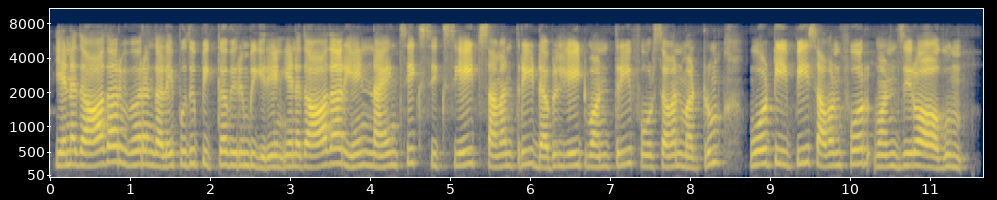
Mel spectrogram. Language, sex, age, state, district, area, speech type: Tamil, female, 18-30, Tamil Nadu, Vellore, urban, read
